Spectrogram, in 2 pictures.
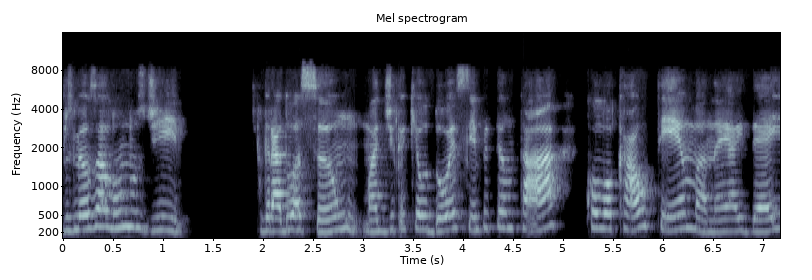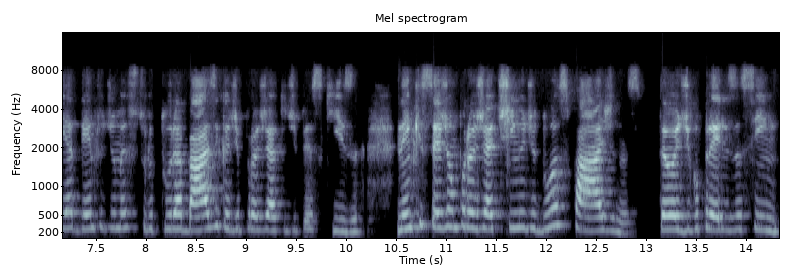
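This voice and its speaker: With a Brazilian accent, a woman speaks at a high pitch and a moderate pace, her intonation fairly even. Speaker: law professor. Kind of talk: panel talk.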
